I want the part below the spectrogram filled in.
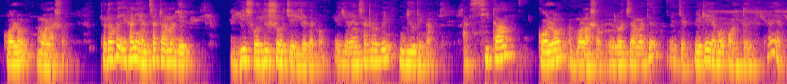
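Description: A man teaches at a rapid clip, explaining each exam answer step by step and sending students back to their textbook. His voice is mellow and sits a little high for a man. The room echoes around him, with faint noise in the background. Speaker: school teacher. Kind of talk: exam answer walkthrough lesson.

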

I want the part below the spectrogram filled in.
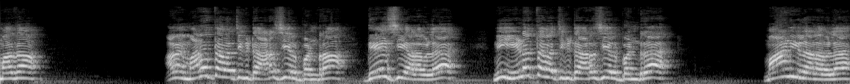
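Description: A man's voice: extremely high pitch, sharp tone. A man from Tamil Nadu, a trade union leader, giving an angry political speech, combative and taunting, firing rhetorical questions.

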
